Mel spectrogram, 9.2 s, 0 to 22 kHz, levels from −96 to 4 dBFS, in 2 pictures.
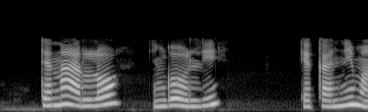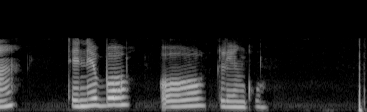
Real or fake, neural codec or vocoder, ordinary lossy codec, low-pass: fake; vocoder, 24 kHz, 100 mel bands, Vocos; none; 5.4 kHz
